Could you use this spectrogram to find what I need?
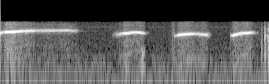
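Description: Whistled melody from a cheerful pop song: four clear whistled phrases, one long sustained note followed by three shorter ones, bright and steady in pitch, with no voices.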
